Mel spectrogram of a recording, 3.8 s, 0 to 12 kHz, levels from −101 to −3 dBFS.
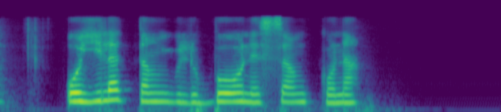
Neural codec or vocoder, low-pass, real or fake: codec, 16 kHz, about 1 kbps, DyCAST, with the encoder's durations; 7.2 kHz; fake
